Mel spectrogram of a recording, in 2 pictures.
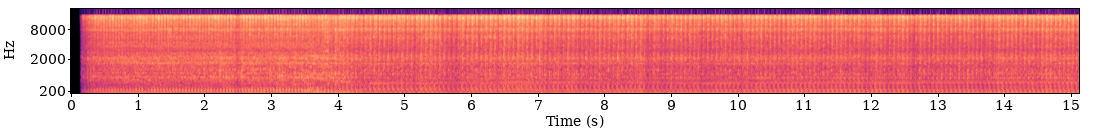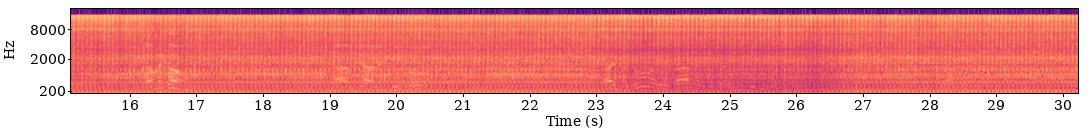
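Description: A boat's engine running steadily with an even drone, easing off slightly for a few seconds near the end. Voices are briefly heard over it now and then.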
